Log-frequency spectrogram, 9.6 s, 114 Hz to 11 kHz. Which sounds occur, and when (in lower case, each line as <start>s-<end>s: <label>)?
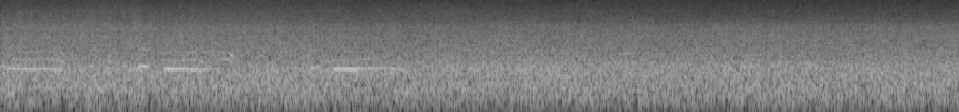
0.0s-0.6s: human sounds
0.0s-9.5s: stream
1.2s-2.4s: human sounds
3.0s-4.1s: human sounds
6.1s-6.5s: human sounds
